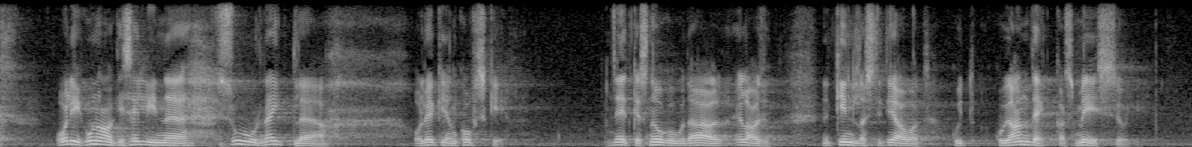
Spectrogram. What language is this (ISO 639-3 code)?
est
